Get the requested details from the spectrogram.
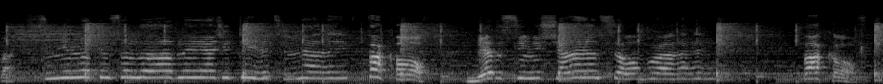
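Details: Involuntary vocal tics, including swearing and exclamations, interrupting karaoke singing in Tourette syndrome.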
